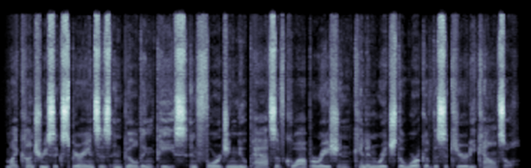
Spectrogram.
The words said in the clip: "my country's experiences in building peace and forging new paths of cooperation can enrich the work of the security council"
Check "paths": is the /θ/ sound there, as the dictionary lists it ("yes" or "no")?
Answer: yes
